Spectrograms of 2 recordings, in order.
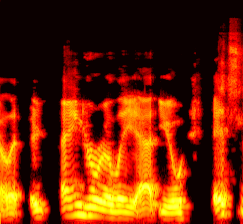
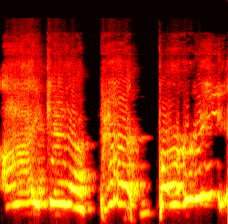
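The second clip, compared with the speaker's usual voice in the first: put-on full-lung child's scream, very high, slow and drawn-out. A dryad girl calls back from the distance, screaming at the top of lungs. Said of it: "she screams at the top of her lungs".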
